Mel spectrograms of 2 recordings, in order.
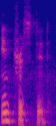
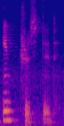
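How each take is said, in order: First: The word is said with three syllables. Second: The word is said with three syllables.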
